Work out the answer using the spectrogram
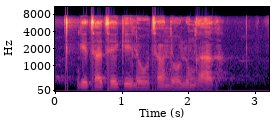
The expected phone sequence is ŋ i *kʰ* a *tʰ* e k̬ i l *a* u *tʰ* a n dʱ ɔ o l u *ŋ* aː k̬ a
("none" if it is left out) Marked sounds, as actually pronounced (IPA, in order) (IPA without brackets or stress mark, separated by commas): tʰ, tʰ, ɛ, tʰ, ŋ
